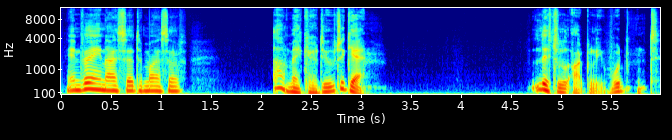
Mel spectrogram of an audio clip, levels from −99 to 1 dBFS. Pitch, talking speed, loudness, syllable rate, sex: 140 Hz, 150 wpm, -20 LUFS, 5.5 syllables/s, male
